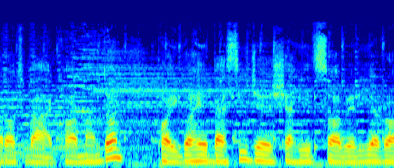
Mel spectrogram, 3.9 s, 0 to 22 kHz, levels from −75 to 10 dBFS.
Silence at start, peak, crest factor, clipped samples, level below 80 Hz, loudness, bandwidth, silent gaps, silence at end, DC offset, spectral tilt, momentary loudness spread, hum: 0 s; 0 dBFS; 16 dB; under 0.1%; -40 dBFS; -17 LUFS; 14 kHz; none; 0 s; under 0.1%; -6 dB/octave; 6 LU; none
